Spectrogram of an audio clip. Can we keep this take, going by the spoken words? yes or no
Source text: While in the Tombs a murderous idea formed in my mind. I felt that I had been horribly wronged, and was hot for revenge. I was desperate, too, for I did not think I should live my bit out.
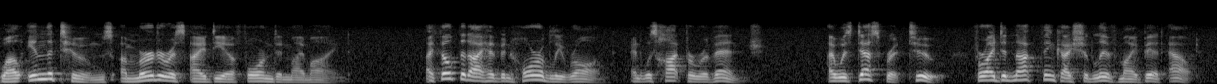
yes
